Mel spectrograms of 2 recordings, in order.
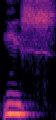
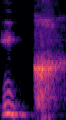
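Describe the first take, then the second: First: The word ends in a soft ch sound. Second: The word ends in a hard k sound. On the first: This is the standard pronunciation. "they'll not say ish" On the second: This is the Bavarian dialect pronunciation. "they'll say ik"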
